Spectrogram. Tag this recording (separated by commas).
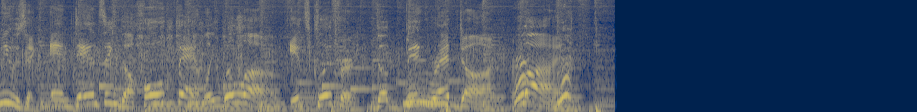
Speech, Music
